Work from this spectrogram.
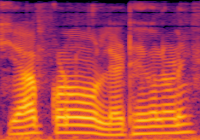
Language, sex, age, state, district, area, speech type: Odia, male, 45-60, Odisha, Koraput, urban, spontaneous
